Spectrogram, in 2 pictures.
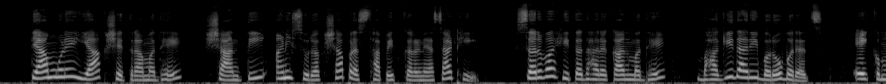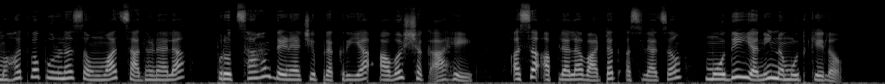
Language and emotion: Marathi, neutral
